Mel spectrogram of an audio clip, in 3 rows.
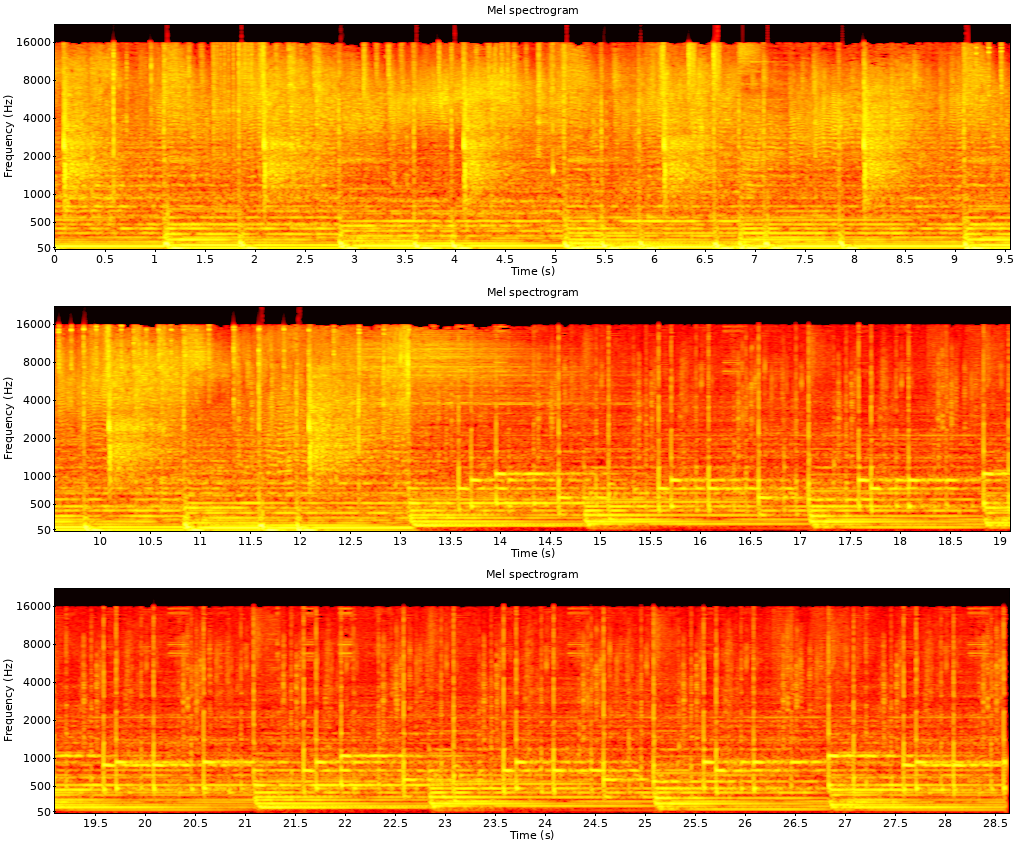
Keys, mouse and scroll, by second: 0.4 click, 4.2 space, 4.3 click, 4.6 space, 6.0 click, 6.4 space, 6.5 click, 6.7 space, 7.3 click, 11.3 click, 14.4 click, 15.9 click, 19.7 click, 21.5 alt+scroll up 1, 22.8 click, 23.1 space, 24.7 click.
